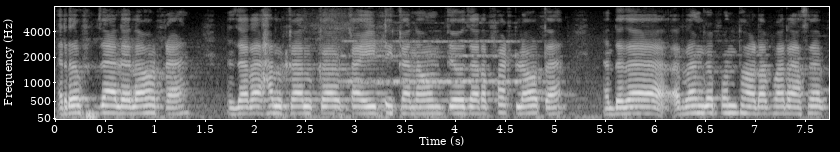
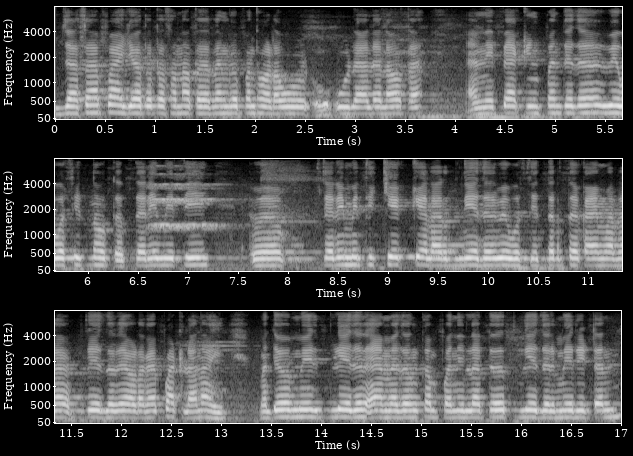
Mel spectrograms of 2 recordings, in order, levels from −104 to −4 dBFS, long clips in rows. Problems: constant background noise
